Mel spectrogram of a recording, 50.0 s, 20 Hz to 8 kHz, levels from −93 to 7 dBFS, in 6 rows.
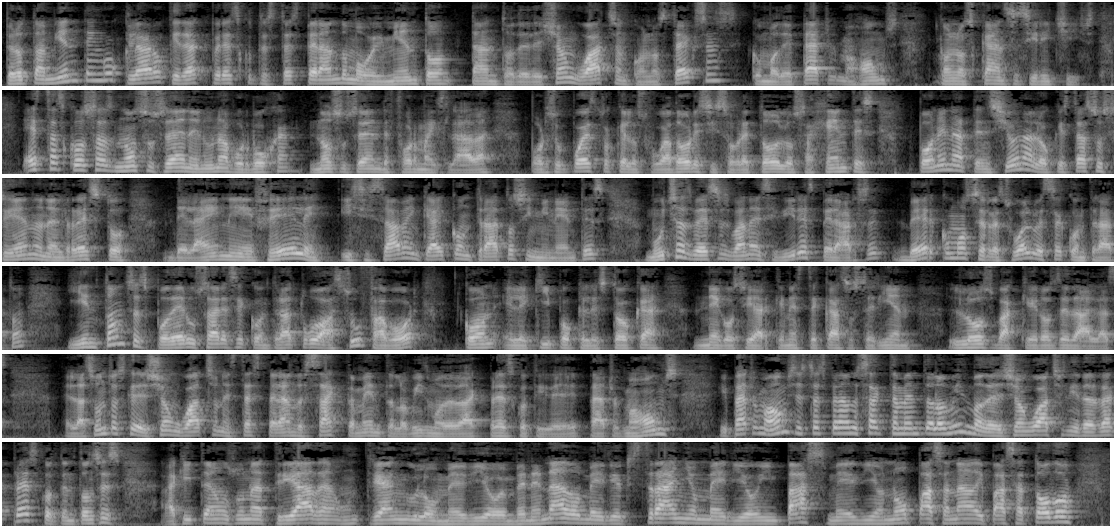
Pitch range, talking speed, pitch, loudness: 105-140 Hz, 190 wpm, 120 Hz, -23 LUFS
